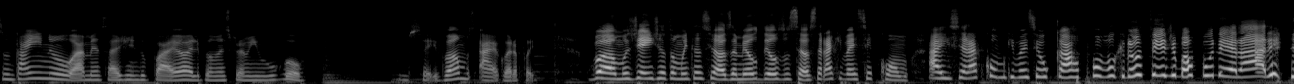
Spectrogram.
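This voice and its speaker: Bright Brazilian woman narrating game role-play. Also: a little high, smooth, dry recording. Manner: dramatic, excitable, talks straight to viewers. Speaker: gaming video host.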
